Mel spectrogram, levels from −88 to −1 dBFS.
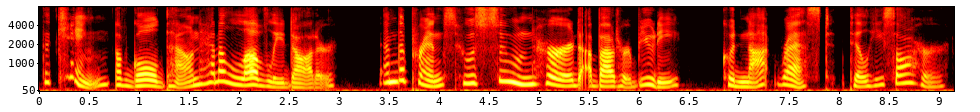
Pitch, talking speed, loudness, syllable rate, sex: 225 Hz, 155 wpm, -20 LUFS, 4.0 syllables/s, female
